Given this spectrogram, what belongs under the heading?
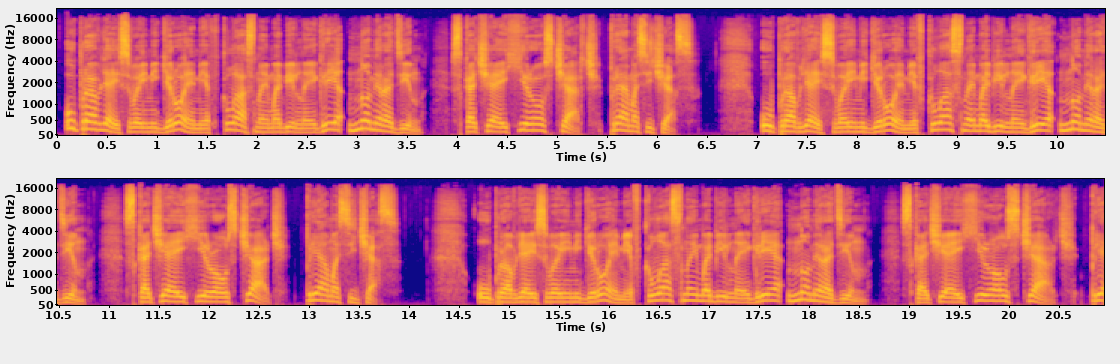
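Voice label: Russian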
